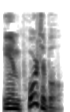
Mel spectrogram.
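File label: "importable", British English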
